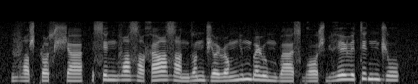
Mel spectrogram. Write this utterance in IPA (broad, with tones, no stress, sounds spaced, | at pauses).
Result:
v e˩ sˤ ʈ o˩ s ʃ a˩ | s e˧ ŋ v ɛ˧ zˤ e˩ x aː˥ zˤ a˩ n d ɔ˧ n d͡ʒ ɤ˩ ɭ ɔ˧ ŋ i˥ m b a˧ ɭ u˩ m b aː˩ s ɡ ɔː˩ s ɖʱ eː˥ ɭ i˥ t e˥ ɡ n d͡ʒ o˧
